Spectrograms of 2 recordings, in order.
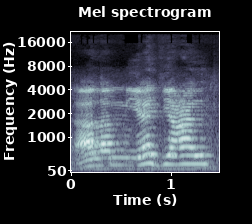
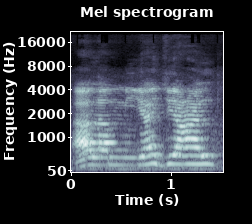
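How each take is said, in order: Both takes have the same delivery.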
